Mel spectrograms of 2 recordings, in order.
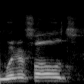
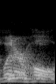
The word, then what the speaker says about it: Winterhold: Is it Winterfold? I always get the name wrong. Winterhold. Winterhold. Yeah, Winterhold. Winterhold.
